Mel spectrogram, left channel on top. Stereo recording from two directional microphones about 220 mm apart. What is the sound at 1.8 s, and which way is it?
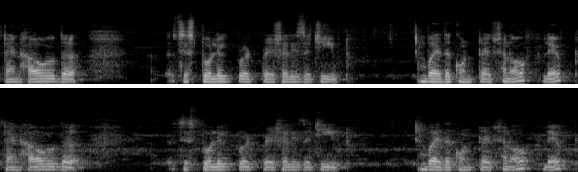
Speech, 55° left (ahead or behind).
